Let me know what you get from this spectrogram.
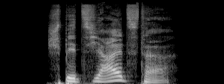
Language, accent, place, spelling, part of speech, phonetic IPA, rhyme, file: German, Germany, Berlin, spezialster, adjective, [ʃpeˈt͡si̯aːlstɐ], -aːlstɐ, De-spezialster.ogg
- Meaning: inflection of spezial: 1. strong/mixed nominative masculine singular superlative degree 2. strong genitive/dative feminine singular superlative degree 3. strong genitive plural superlative degree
